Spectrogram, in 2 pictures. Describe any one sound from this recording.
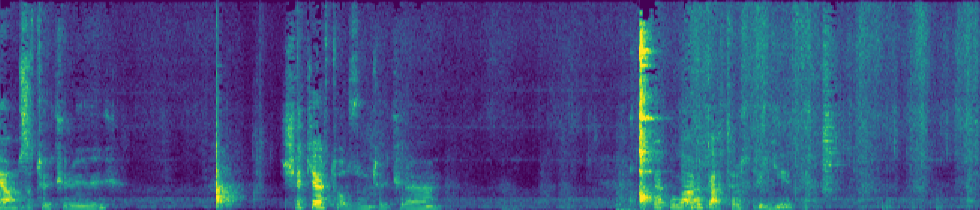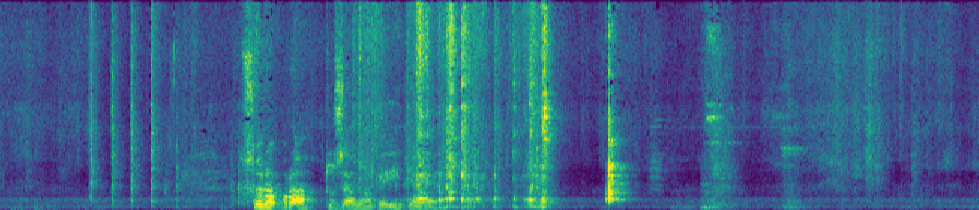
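Hands rub and squeeze flour in a plastic bowl.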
